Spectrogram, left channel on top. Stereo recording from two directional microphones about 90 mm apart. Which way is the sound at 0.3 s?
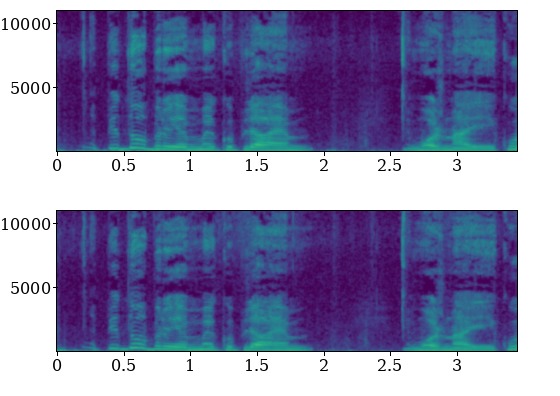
35° left (ahead or behind).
